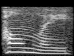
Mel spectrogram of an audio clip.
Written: homely

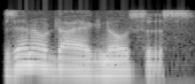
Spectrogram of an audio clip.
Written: xenodiagnosis

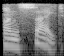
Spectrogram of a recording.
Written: unsight

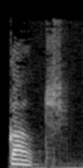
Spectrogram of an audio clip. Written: gouch

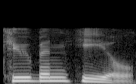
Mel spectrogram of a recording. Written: Cuban heel

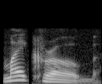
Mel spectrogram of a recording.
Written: microbe

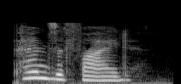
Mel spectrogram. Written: pansified

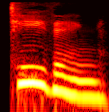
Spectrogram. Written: teething

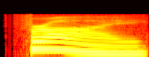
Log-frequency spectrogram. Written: Frye

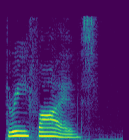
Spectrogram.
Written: Three Fires

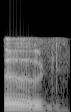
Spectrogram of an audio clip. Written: oud

